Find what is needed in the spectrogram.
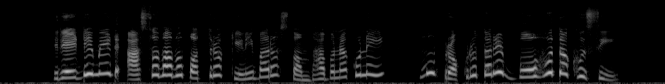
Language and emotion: Odia, surprised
